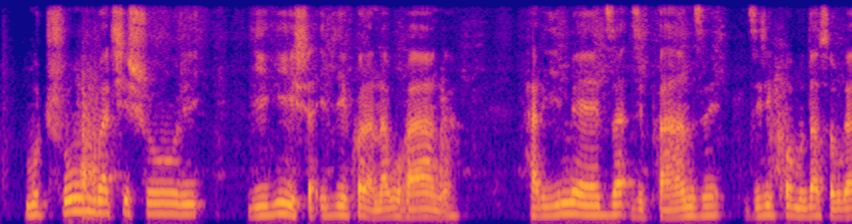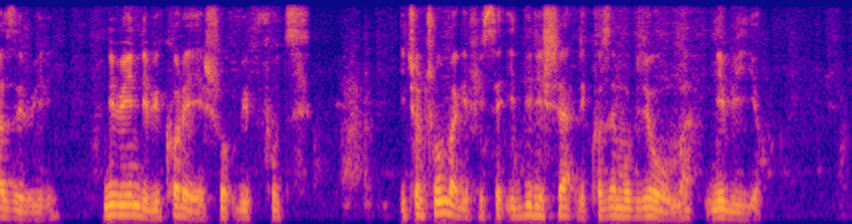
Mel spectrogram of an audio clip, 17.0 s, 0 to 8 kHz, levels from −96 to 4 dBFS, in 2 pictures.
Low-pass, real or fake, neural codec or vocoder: 7.2 kHz; real; none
